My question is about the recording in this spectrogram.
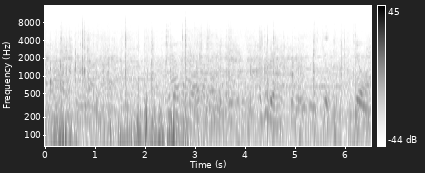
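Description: Voices of several people talking, children among them, with footsteps on the suspension bridge's deck.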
